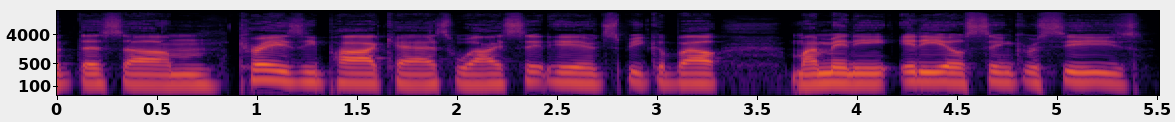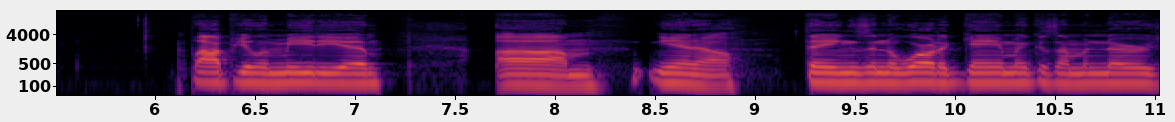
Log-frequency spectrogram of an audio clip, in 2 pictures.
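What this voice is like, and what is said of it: Slightly altered, unwell-sounding voice. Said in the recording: “As you can tell, still hearing my voice is slightly different because I'm still, you know, I'm on the mend.”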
